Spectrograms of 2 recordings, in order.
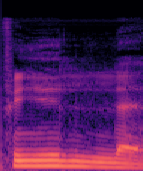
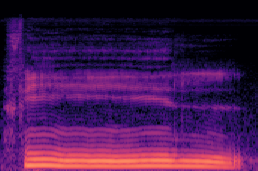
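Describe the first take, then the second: First: The final l carries an added short i vowel. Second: The final l is stopped with no vowel. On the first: The speaker calls it wrong. "بعضی از عزیزان این کار میکنن فیل یک کسره بهش میدن" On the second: The speaker calls it right. "نه فیل. همین که روی لام وایس زبانتون رسید توقف کنید"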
